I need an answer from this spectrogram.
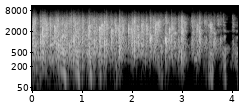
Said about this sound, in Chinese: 掌声鼓励。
